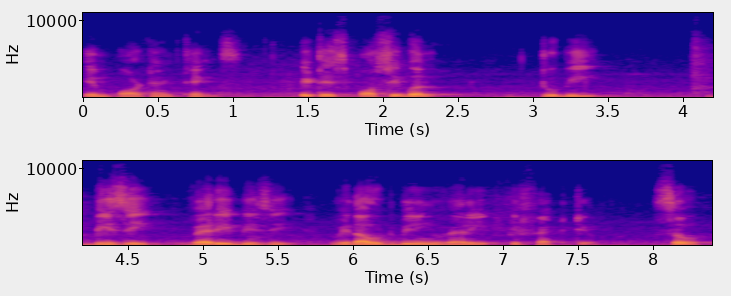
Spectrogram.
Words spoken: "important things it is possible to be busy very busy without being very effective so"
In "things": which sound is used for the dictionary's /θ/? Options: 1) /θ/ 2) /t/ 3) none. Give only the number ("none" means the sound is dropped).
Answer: 2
